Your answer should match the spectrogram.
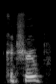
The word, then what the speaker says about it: Cotrupe: It is Cotrupe like a sneeze. Cotrupe like a sneeze. Achoo, like right.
